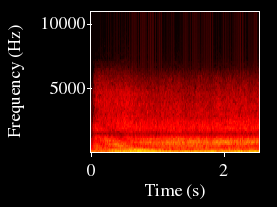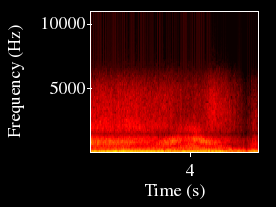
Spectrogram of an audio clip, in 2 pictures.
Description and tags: FTZ GC 121 SSFullTurbo
Sounds of bigger and smaller spaceships and other sounds very common in airless Space.
How I made them:
Rubbing different things on different surfaces in front of 2 x AKG S1000, then processing them with the free Kjearhus plugins and some guitaramp simulators.
Phaser, Warp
